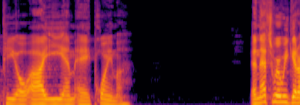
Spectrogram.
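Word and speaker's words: poiema: It's spelled P-O-I-E-M-A, poema.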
